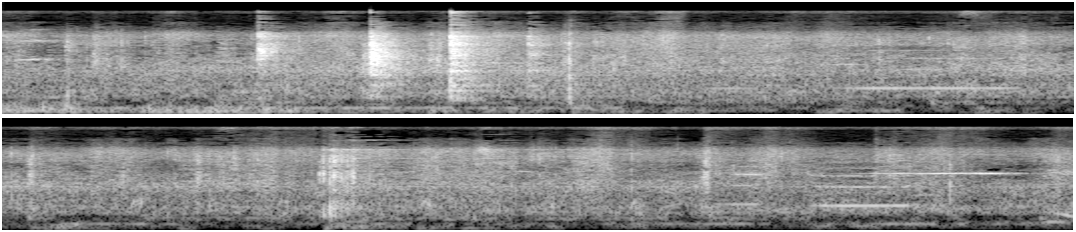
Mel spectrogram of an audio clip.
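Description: Outdoor ambience on a dirt road: a low rumble that fades within the first couple of seconds, a few sharp knocks or clicks around a second and a half in and again about five seconds in, and a couple of brief, faint tones.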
